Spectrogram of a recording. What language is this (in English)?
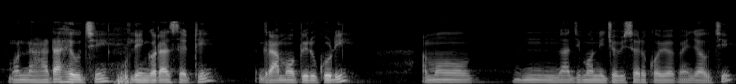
Odia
